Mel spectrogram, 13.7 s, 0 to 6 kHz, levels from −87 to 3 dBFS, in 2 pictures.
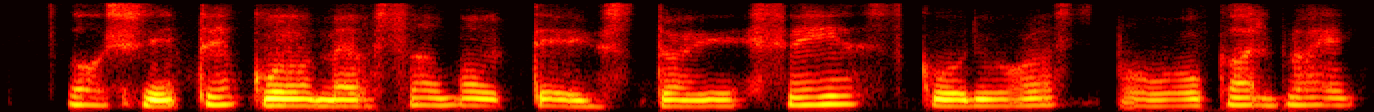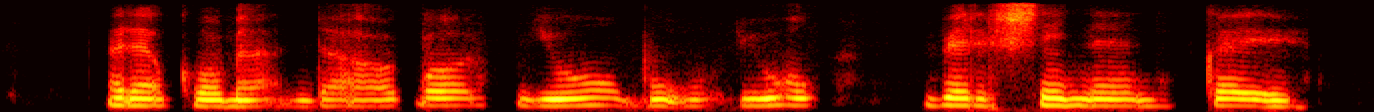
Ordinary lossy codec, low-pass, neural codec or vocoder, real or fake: MP3, 48 kbps; 5.4 kHz; codec, 16 kHz in and 24 kHz out, 0.9 kbps, LongCat-Audio-Codec, fine tuned four codebook decoder; fake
